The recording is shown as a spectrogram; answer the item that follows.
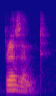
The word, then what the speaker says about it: present: stress in this word there are two syllables here pray and send sometimes i can put stress in the first syllable sometimes i can put stress in the second syllable so how what is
